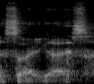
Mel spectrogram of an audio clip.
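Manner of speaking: choked-up, whispery apology; real teary-eyed. Real, not acted. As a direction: apologize through a sigh, holding back tears. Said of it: "I'm getting even teary-eyed just thinking about it".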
